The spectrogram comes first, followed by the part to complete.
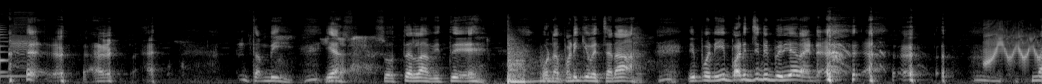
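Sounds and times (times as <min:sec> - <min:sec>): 
man coughing as an elderly character in a comic skit: 0:00.1 - 0:01.2, 0:08.2 - 0:09.1
speech: 0:00.2 - 0:01.7, 0:02.4 - 0:09.2, 0:09.8 - 0:10.4.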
